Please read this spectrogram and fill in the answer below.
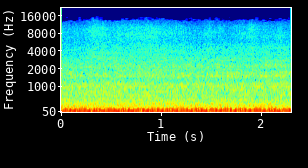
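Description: Fishing boat's engine running steadily, a low, even rumble.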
